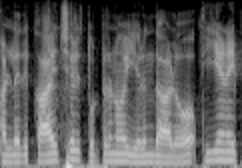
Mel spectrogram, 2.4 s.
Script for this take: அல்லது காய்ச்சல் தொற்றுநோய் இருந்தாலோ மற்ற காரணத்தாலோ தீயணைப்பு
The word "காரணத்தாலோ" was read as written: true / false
false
